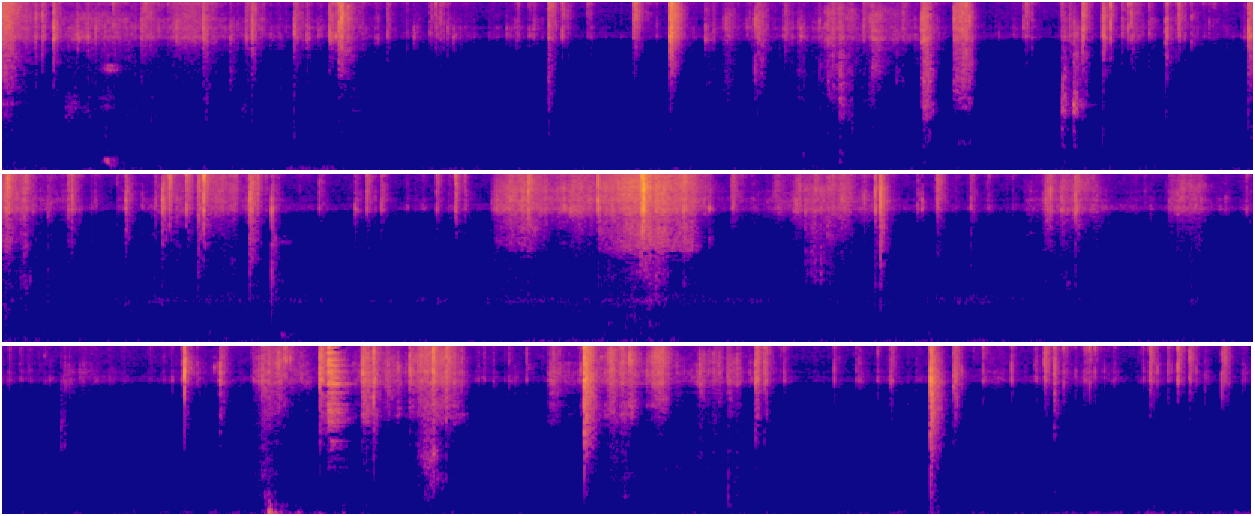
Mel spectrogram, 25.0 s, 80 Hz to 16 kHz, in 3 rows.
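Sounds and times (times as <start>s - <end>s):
fire hissing: 0.0s - 1.4s, 11.5s - 14.4s
fire crackling and popping: 0.0s - 25.0s.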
